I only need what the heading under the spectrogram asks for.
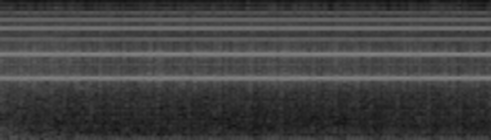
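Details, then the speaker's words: Touchboard sound board plugged in: steady piercing high whistle that never changes pitch or level, with faint hiss beneath; constant high-pitched whine on the audio output, cause unknown. "I'm not quite sure why the noise."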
